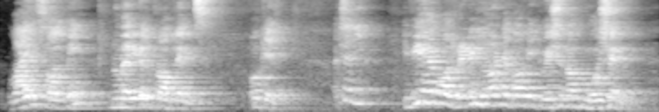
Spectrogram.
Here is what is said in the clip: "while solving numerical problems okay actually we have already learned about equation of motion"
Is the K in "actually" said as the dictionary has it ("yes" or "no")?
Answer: no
